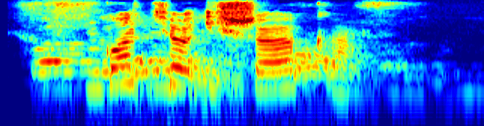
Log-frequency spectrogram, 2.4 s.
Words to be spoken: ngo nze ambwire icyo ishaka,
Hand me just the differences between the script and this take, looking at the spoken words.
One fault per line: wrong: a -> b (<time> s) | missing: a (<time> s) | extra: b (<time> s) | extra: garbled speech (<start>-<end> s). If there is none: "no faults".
missing: nze ambwire (0.6 s)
